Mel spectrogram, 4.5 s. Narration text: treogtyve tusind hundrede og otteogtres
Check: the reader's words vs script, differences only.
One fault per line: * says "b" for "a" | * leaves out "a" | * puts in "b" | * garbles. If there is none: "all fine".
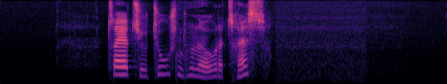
all fine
